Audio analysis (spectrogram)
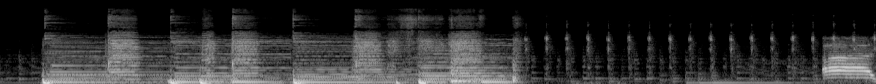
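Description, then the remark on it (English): Loud, punchy band music with strong bass and brass-like stabs plays in bursts, then drops to a steady ticking pulse counting time before a rising flourish at the end, as the 60-second clock of a game show starts. “60 seconds on the clock for the first time in 2023. The time begins when Paul plays our music.”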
